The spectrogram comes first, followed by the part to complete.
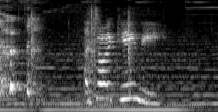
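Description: A young child's voice vocalizing over steady background music.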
